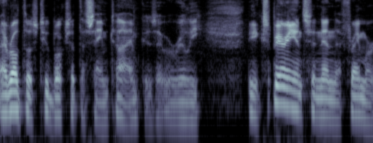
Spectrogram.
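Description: A man with an American accent and a normal speaking voice, lively intonation and a fairly quick pace, on a very clean recording with a silent background. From California, San Francisco Bay Area. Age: 50s. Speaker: life coach. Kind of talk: interview.

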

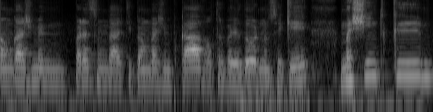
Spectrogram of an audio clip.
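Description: Over noticeable background noise, a man talks with a European Portuguese accent and fairly even intonation. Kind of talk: casual chat.

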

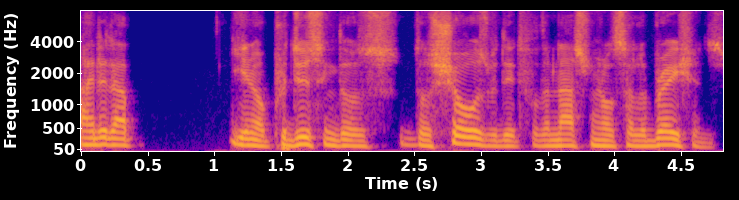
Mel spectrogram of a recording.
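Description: A man speaks with a Greek accent at a moderate pace. His medium pitch shows ordinary pitch variation over a quiet background. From Greece, Piraeus. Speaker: rapper and producer. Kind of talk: casual chat.

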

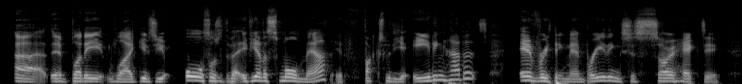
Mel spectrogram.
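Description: A man talks at a fairly quick pace. He has an Australian accent. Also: fairly high pitch for a man, ordinary pitch variation. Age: 20s. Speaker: podcast host and streamer. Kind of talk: casual chat.

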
